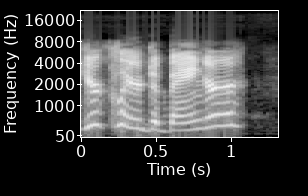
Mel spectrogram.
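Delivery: put-on quick, high-pitched Texas accent. Retelling clearing a flight crew to Bangor, Maine, in a Texas accent. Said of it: "my Texas accent decided to rear its ugly head".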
